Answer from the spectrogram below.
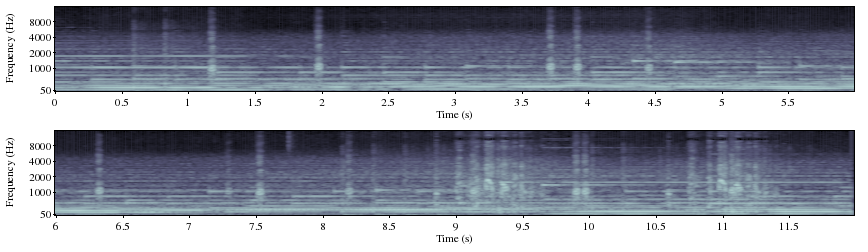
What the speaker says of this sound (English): You gotta guide all these chickens to the different food.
